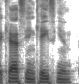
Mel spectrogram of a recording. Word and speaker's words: casein: Yeah, casein.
